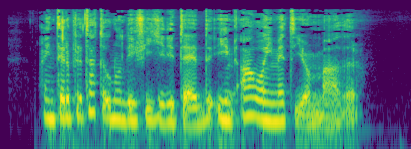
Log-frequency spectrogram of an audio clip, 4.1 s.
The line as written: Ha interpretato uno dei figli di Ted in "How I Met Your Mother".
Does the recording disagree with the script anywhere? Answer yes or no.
no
